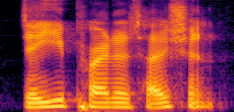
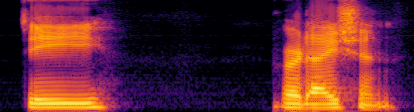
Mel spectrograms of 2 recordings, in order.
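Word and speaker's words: depredation: know you try you you see what it says d predation oh there you go i knew you were saying it wrong okay i've said it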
